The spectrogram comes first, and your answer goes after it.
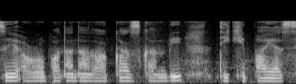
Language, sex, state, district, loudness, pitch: Nagamese, female, Nagaland, Kohima, -16 LUFS, 150 Hz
